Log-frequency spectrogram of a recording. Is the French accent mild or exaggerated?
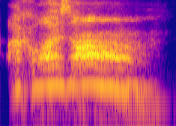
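exaggerated. It has a full, over-the-top French accent.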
